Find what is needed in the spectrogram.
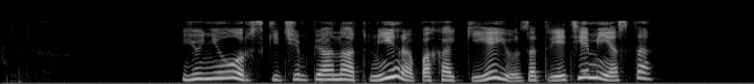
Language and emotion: Russian, positive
